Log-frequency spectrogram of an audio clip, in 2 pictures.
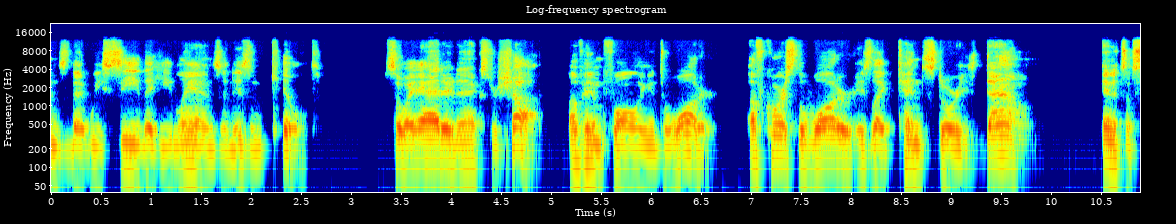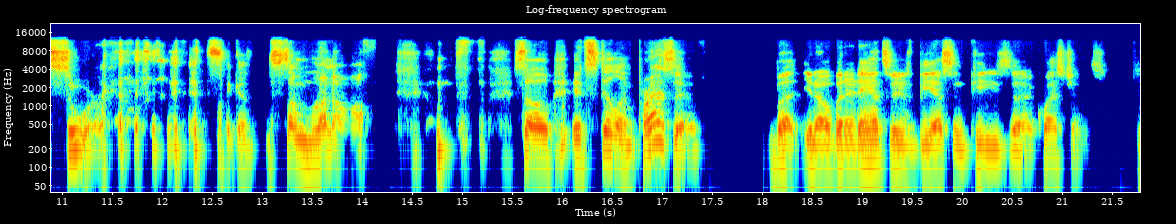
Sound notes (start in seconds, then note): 14.0 laughing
